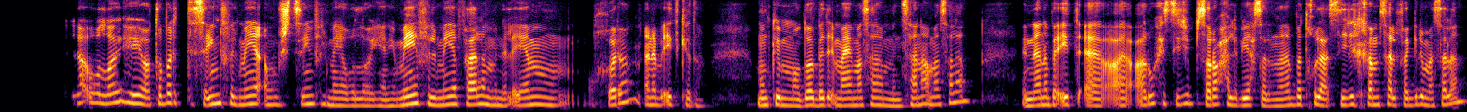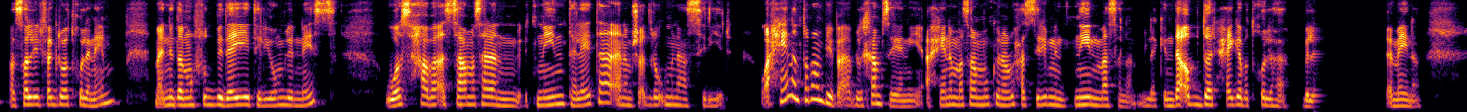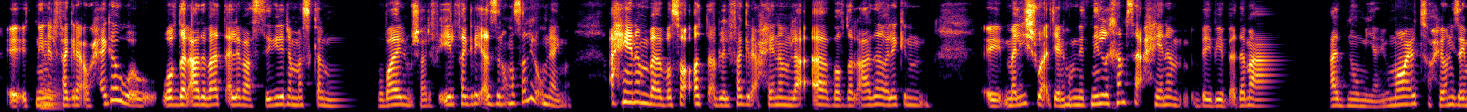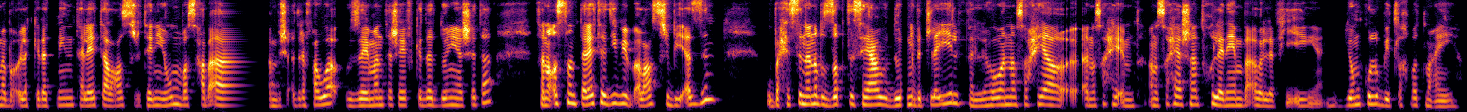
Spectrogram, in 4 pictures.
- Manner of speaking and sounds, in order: distorted speech
- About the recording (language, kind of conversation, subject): Arabic, advice, ليه بحس بإرهاق مزمن رغم إني بنام كويس؟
